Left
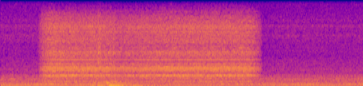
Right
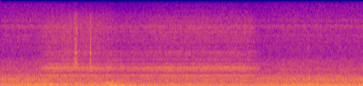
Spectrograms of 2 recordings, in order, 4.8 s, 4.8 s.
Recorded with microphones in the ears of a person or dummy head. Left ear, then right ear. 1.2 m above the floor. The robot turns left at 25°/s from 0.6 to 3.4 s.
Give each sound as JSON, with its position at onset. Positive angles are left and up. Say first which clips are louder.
{"t": 1.0, "sound": "a whoosh", "louder": "left 5 dB", "side_deg": 40, "distance_m": 7.0}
